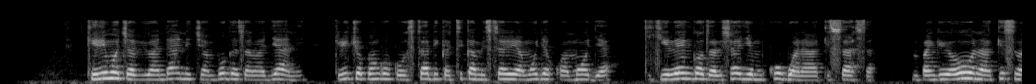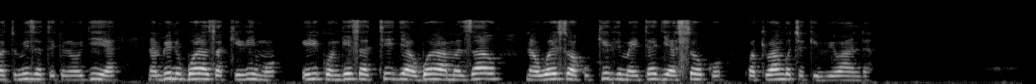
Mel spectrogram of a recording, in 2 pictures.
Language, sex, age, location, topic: Swahili, female, 25-35, Dar es Salaam, agriculture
